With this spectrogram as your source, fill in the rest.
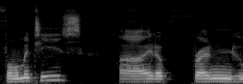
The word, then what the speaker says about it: fomites: way um Anyway by the way it is pronounced foamatease I had a friend who worked in a hospital and she said they pronounced it fomites it's like she said everyone just calls it fomites but it's okay don't be that person uh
